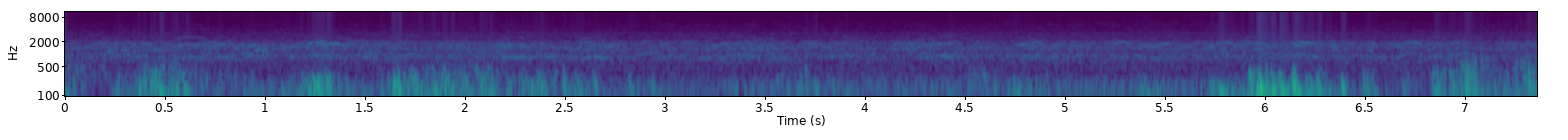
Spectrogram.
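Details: Snow geese passing through Leigh, Nebraska during migration give a steady massed babble of honking calls. Heavy low wind buffeting surges several times over the din.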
